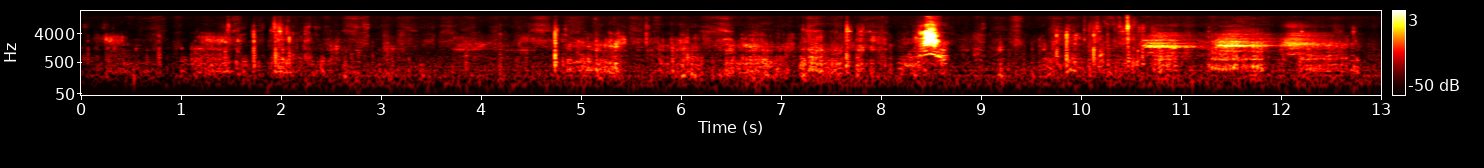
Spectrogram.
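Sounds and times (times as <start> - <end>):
pet animal vocalising: 9.8 - 12.9.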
